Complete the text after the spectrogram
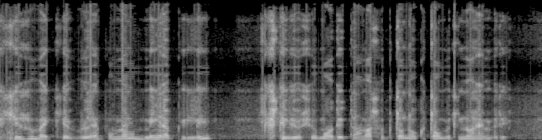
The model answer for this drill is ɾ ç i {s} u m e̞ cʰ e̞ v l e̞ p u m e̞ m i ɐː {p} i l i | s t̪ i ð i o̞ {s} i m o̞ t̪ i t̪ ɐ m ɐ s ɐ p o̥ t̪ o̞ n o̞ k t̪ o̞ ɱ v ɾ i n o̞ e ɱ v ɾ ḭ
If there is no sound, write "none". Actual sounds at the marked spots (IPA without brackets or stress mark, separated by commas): z, p, s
